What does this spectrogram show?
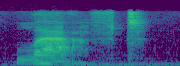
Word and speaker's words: laughed: you pronounce this sound the final sound in the infinitive is the unvoiced F sound since it's unvoiced it is case 1 where the II D is pronounced as the T sound laughed laughed how do you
